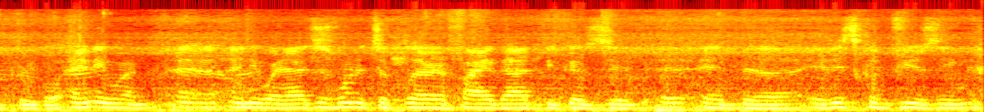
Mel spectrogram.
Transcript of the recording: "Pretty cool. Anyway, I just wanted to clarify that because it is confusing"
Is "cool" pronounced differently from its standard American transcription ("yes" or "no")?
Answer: yes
